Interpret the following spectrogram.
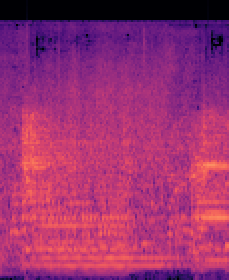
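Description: A chord of several steady pitches from an instrument on stage, starting just after the beginning and held without change.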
